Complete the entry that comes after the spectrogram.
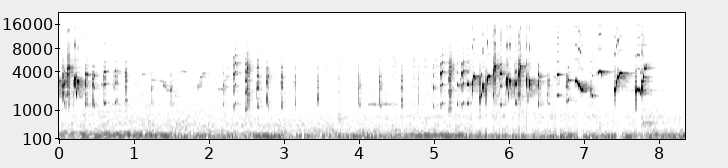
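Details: Pied fantail song from a training recording for songbirds: dense chattering of short high chirps and ticks mixed with brief whistled notes, busiest and loudest in the second half, over a low steady hum.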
